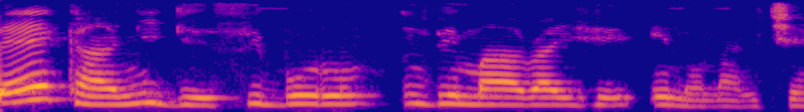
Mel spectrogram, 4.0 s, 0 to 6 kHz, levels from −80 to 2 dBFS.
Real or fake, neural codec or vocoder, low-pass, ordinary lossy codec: real; none; 5.4 kHz; none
